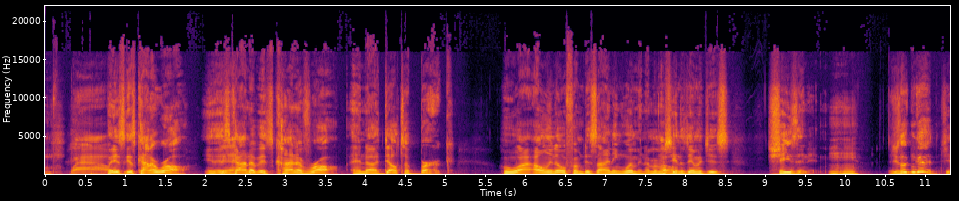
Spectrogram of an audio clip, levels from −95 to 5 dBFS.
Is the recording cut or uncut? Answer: uncut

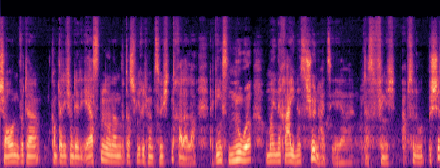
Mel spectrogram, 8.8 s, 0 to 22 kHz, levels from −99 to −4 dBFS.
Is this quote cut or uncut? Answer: cut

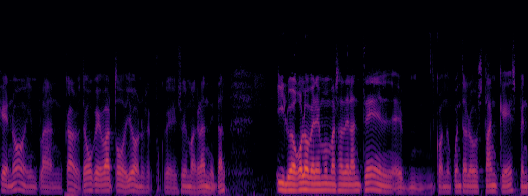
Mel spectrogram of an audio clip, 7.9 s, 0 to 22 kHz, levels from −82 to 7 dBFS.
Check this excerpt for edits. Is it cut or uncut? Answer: uncut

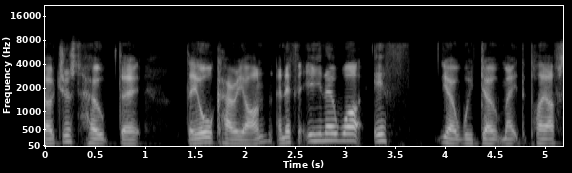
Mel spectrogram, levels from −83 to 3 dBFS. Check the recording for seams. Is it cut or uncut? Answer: uncut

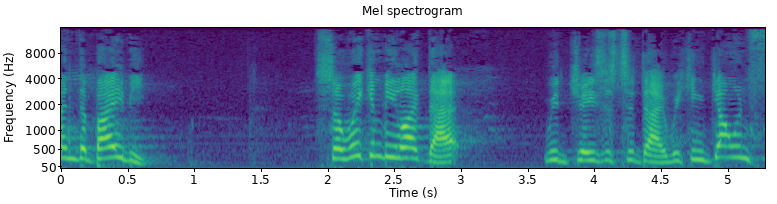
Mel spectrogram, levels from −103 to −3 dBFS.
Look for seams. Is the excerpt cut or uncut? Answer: uncut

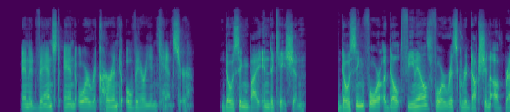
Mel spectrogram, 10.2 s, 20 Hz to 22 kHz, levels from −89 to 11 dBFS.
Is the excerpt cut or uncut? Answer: cut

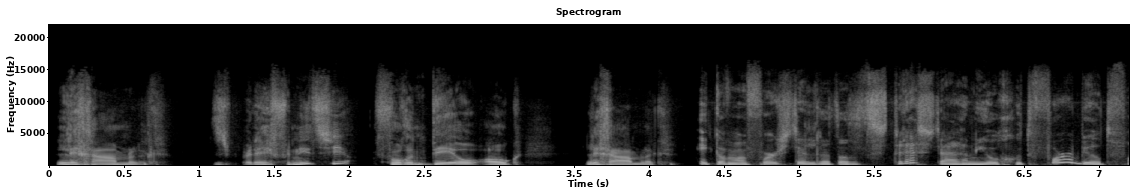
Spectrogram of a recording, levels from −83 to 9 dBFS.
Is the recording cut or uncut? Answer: cut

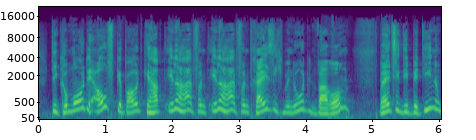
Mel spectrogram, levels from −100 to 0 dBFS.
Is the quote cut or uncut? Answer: cut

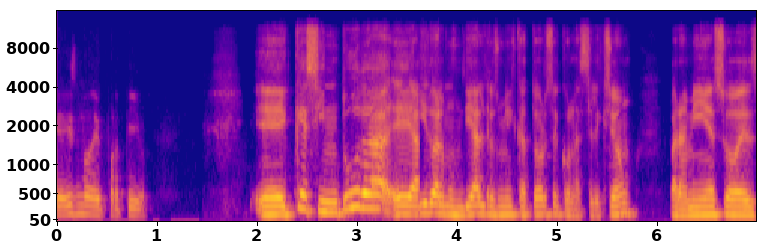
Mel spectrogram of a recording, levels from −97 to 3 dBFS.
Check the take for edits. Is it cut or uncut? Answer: cut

